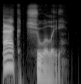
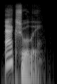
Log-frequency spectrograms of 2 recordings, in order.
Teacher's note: You want your pitch to rise slightly on the first syllable. It should sound friendly and light. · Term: intonation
